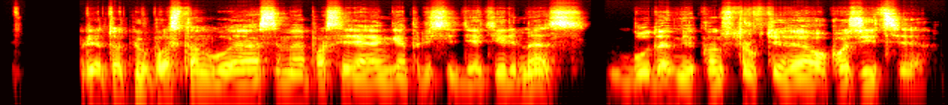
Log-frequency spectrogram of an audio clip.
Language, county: Lithuanian, Kaunas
